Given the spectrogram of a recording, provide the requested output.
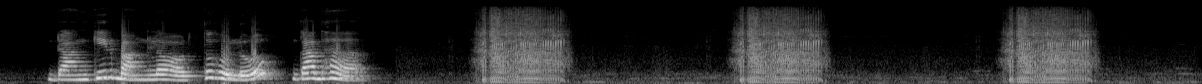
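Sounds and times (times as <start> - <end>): donkey braying: 4.6 - 5.8, 7.1 - 8.4, 10.0 - 11.0.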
